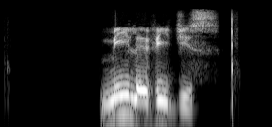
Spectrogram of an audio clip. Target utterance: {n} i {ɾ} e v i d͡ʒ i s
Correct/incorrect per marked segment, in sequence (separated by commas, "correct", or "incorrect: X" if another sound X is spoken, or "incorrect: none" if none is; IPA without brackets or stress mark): incorrect: m, incorrect: l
